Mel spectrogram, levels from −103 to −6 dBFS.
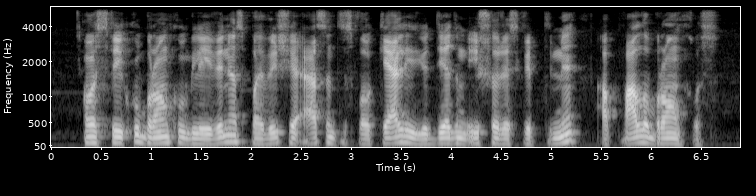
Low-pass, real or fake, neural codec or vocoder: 5.4 kHz; real; none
